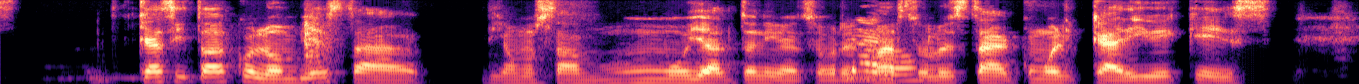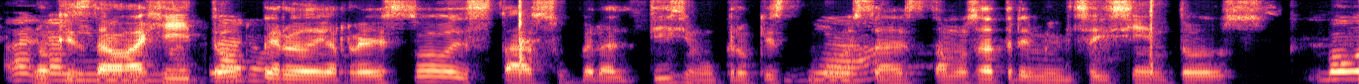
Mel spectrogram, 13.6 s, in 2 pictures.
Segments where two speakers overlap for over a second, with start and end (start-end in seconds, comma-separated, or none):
6.9-8.2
